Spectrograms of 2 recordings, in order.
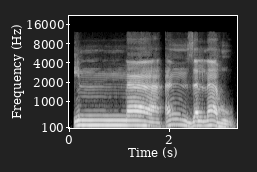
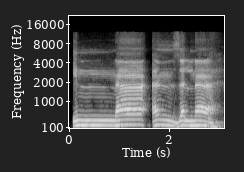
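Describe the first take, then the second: First: The last word ends with a final vowel. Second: The last word ends on a bare consonant.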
